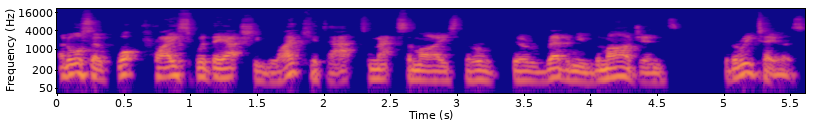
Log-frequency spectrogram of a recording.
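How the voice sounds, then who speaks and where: A man with an English accent speaks at a fairly quick pace. Vocal fry runs through his voice. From England, Oxford. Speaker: technology executive. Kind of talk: podcast interview.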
